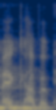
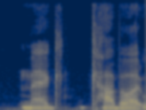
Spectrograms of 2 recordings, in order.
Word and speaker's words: Cabot: For those not in the know, Meg Cabot, which her name is actually pronounced Meg Cabot, apparently.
